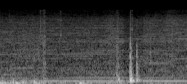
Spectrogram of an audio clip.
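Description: Heavy machinery at an aircraft recycler cutting apart the fuselage of a Fokker F-100: a steady low mechanical drone with a few dull knocks and a sharper metallic crunch near the end. No one speaks.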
